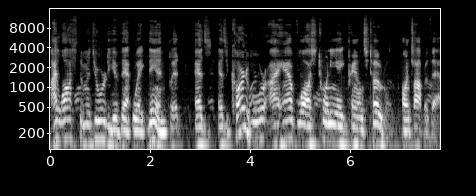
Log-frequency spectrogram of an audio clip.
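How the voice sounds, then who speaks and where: A plain, everyday voice at a fairly slow pace, with ordinary pitch variation and hardly any pauses. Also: man, medium pitch for a man. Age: 60s. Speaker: carnivore diet coach and former mental illness sufferer. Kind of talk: interview testimony. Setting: sit-down interview.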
